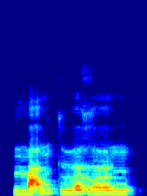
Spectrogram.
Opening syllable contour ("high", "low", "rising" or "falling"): rising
